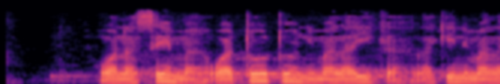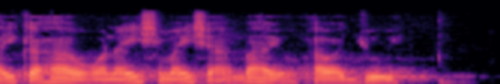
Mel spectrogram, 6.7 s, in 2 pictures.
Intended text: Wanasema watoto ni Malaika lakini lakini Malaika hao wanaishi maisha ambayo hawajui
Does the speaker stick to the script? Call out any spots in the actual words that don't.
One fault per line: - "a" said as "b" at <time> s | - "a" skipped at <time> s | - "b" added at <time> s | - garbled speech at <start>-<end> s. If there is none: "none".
- "lakini" skipped at 3.1 s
